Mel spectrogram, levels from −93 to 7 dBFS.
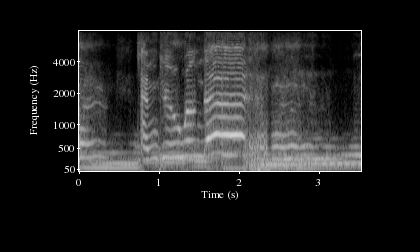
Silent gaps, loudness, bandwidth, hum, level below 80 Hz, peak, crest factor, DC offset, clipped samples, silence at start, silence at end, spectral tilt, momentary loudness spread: none; -23 LUFS; 8 kHz; none; -38 dBFS; -8 dBFS; 14 dB; under 0.1%; under 0.1%; 0 s; 0 s; -6.5 dB/octave; 14 LU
